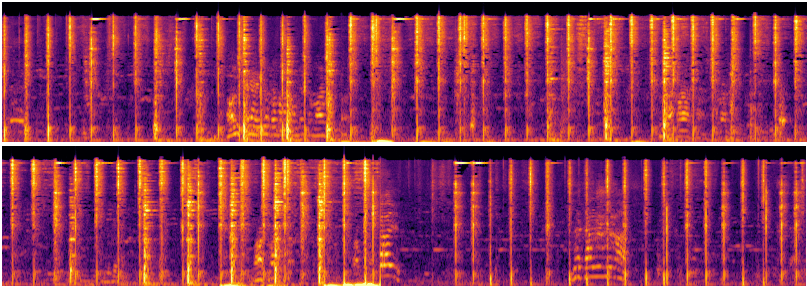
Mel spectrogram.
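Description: Hand hammer striking a red-hot steel sword blade on an anvil in a rapid, even rhythm, about four to five blows a second. The blows break off for a moment just before the last quarter, then resume.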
